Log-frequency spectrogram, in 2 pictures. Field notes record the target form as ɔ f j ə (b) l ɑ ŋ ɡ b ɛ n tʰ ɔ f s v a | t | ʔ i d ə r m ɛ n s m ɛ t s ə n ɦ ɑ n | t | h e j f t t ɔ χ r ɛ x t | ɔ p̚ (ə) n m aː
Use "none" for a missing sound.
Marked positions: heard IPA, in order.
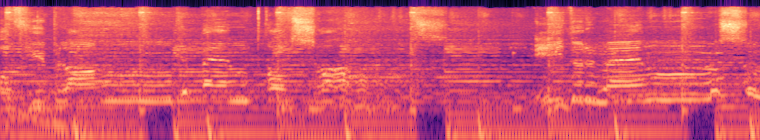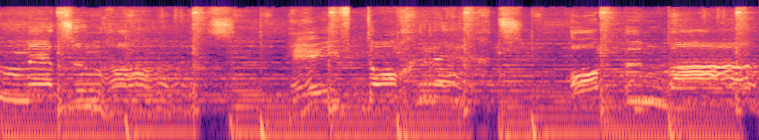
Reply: b, ə

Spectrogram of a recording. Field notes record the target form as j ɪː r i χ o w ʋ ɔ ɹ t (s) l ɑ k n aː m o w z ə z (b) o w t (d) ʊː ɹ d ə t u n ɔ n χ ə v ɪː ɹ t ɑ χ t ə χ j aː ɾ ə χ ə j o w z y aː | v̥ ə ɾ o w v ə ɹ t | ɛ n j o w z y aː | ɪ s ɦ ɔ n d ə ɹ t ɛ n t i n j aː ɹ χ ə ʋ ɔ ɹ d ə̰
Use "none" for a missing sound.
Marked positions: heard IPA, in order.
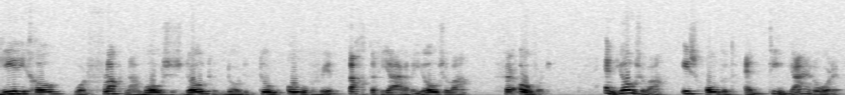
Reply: f, d, d

